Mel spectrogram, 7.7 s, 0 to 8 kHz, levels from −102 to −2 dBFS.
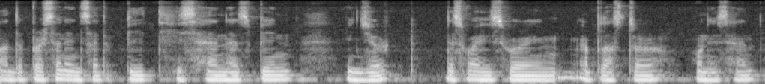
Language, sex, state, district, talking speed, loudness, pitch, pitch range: English, male, Nagaland, Dimapur, 155 wpm, -15 LUFS, 110 Hz, 105-115 Hz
